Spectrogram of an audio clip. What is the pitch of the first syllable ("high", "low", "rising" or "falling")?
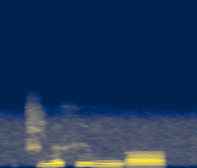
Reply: rising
